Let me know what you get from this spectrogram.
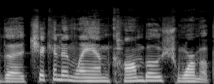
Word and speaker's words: shawarma: The shawarma is there. Am I pronouncing that right? Shawarma. – There you go.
